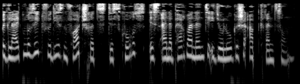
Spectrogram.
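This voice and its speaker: A woman reading scripted political commentary aloud in a formal, measured manner. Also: mid-range voice, dark tone, breathy edge, no room sound.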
